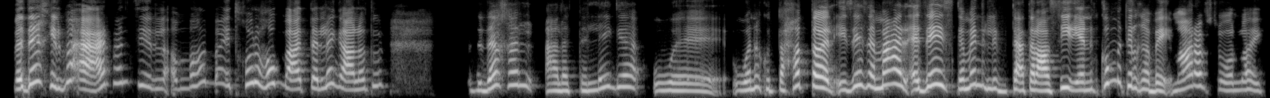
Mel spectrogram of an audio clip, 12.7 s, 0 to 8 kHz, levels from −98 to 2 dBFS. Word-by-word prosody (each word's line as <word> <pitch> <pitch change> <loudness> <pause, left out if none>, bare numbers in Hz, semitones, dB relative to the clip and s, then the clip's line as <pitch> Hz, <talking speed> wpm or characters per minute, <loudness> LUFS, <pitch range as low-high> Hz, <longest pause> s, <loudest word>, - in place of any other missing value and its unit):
فداخل 380 - +2
بقى - - +5
عارفة 435 +3 +1
أنتِ 395 -7 -9
الأبهات 295 - -11
بقى 435 - -12
يدخلوا 440 +4 -4
هُم 435 +3 -3
على 280 +1 +3
التلاجة 310 +6 -4
على 260 +2 +1
طول. 375 +5 -13 0.8
د 225 0 -5
دخل 390 0 -2
على 225 0 -2
التلاجة 290 +10 -5
و 235 +2 -4 0.6
وأنا 250 +7 -2
كنت 260 -5 -5
حاطة 355 - +5
الإزازة 335 - 0
مع 405 +7 +6
الأزايز 375 +4 +3
كمان 310 +8 0
اللي 290 -3 -3
بتاعة 215 +3 0
العصير 245 +6 +5
يعني 245 +1 +1
قمة 455 - -4
الغباء 235 -7 0
ما 250 - -1
أعرفش 360 -4 0
والله. 240 -1 -6
300 Hz, 155 wpm, -23 LUFS, 245-390 Hz, 0.8 s, مع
